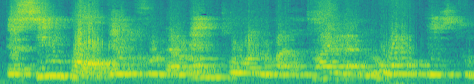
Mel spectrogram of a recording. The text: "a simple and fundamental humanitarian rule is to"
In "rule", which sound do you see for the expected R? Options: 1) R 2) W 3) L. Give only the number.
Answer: 3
